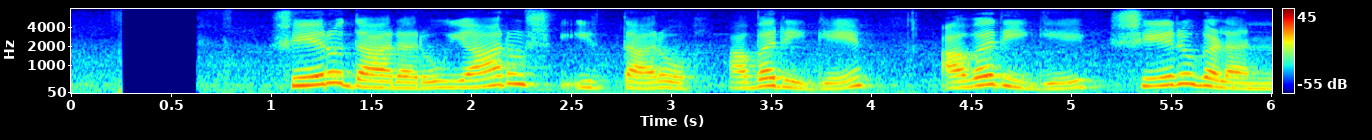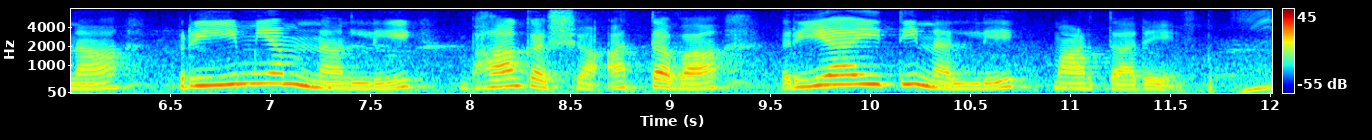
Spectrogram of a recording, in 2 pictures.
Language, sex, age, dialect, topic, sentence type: Kannada, female, 18-24, Coastal/Dakshin, banking, statement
